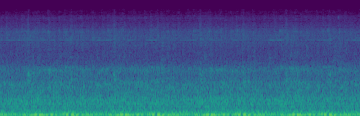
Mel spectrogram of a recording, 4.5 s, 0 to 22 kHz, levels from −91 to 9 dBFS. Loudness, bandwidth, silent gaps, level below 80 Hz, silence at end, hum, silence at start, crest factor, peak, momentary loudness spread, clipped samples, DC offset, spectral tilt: -26 LUFS; 9.8 kHz; none; -24 dBFS; 0 s; none; 0 s; 12 dB; -10 dBFS; 3 LU; under 0.1%; under 0.1%; -7 dB/octave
